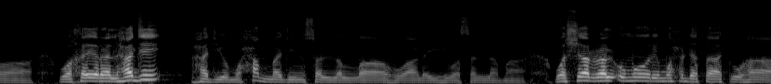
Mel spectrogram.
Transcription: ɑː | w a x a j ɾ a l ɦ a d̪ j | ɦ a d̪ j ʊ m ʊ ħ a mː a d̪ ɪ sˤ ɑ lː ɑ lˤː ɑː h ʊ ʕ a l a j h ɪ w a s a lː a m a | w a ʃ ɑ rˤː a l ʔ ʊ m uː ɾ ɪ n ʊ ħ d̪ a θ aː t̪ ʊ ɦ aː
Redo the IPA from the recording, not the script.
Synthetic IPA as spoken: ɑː | w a x a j ɾ a l ɦ a d̪ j | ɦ a d̪ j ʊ m ʊ ħ a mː a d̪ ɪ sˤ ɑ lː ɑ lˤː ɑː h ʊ ʕ a l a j h ɪ w a s a lː a m a | w a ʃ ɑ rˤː a l ʔ ʊ m uː ɾ ɪ m ʊ ħ d̪ a θ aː t̪ ʊ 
